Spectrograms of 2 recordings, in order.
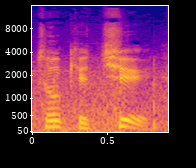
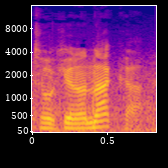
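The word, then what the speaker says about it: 東京の中: Und ich meinte jetzt gerade so Tokyo Chu. Aber das ist natürlich falsch, es muss natürlich heißen Tokyo no Naka.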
